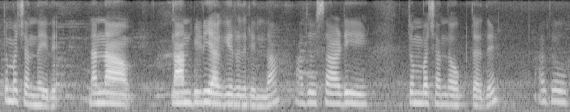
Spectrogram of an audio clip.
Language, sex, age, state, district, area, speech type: Kannada, female, 30-45, Karnataka, Dakshina Kannada, rural, spontaneous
